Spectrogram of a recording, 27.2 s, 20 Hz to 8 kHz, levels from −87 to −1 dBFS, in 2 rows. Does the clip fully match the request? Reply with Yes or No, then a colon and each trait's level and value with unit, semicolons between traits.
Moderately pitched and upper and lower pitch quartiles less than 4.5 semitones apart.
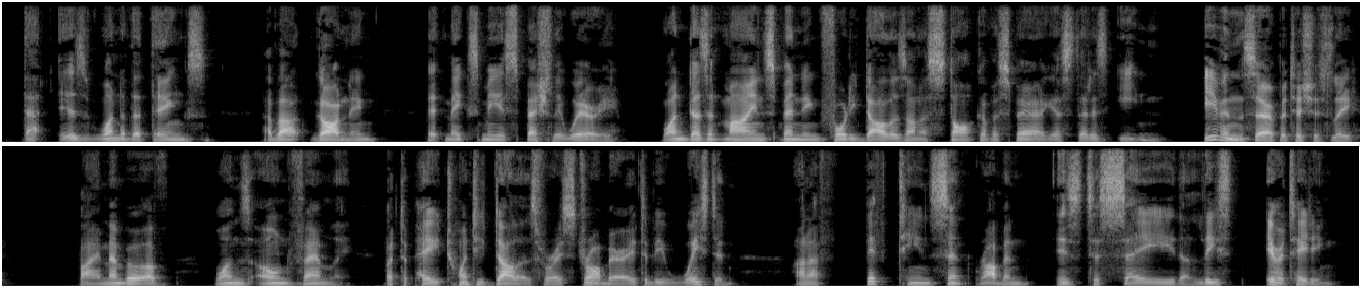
No: low, 105 Hz; average, 4.0 semitones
